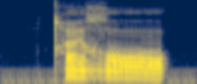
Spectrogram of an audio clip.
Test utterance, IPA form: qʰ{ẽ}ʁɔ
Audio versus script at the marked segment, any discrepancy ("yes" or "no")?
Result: yes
